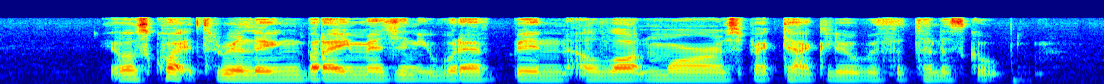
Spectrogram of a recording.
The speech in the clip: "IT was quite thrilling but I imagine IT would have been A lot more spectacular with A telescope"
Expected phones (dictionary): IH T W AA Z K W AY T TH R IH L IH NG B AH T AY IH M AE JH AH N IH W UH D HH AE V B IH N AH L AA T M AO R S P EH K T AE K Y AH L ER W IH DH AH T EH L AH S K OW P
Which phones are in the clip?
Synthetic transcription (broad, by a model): IH T W AA Z K W AY T TH R IH L IH NG B AH T AY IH M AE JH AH N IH W UH D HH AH V B IH N AH L AA T M AO R S P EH K T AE K Y L ER W IH DH AH T EH L AH S K OW P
